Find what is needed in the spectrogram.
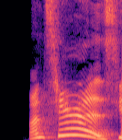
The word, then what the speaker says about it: Monstera: Monstera? – Monsteras, yes.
